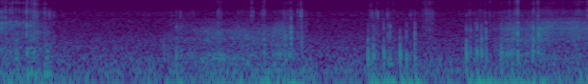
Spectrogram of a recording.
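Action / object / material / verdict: tap / quilted faux leather wallet / faux leather / none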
